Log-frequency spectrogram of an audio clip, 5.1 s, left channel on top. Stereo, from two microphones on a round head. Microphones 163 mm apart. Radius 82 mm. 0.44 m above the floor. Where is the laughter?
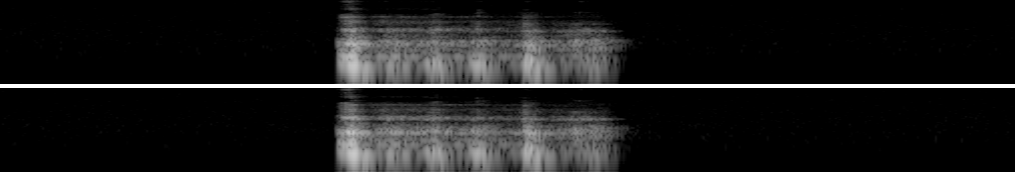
20° right (ahead or behind), 1.9 m; by 3.0 s 10° right (ahead or behind), 2.5 m.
